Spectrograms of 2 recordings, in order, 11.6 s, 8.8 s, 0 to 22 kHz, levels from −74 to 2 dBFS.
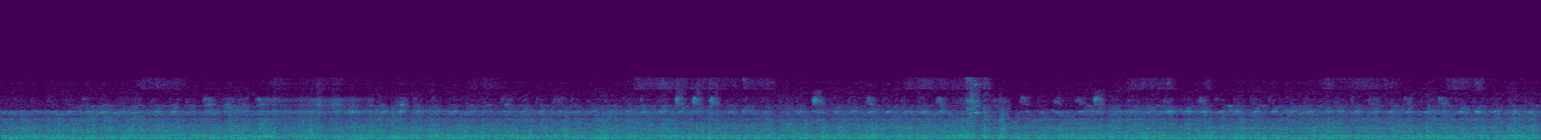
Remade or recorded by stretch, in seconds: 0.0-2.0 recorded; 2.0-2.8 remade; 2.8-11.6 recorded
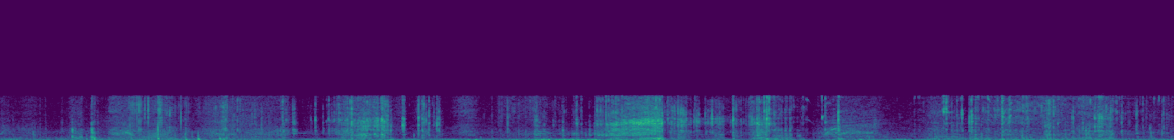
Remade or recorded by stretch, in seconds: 0.0-8.8 recorded

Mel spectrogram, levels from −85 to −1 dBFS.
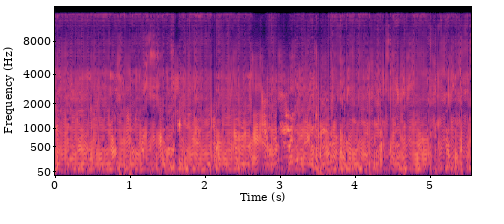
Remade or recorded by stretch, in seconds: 0.0-5.5 remade

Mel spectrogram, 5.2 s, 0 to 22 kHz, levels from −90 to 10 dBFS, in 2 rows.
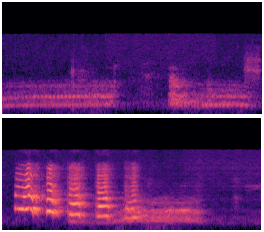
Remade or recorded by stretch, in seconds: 0.0-3.1 recorded; 3.1-5.2 remade

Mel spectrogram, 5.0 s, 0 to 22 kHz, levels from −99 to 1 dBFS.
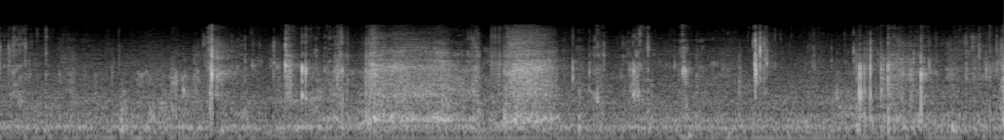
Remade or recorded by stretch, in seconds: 0.0-1.6 remade; 1.6-2.6 recorded; 2.6-3.7 remade; 3.7-4.3 recorded; 4.3-5.0 remade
